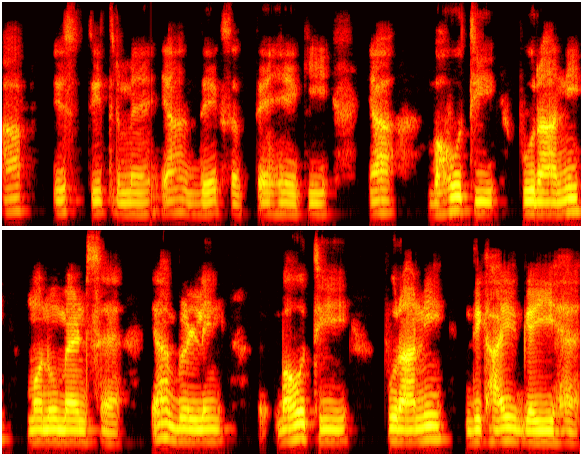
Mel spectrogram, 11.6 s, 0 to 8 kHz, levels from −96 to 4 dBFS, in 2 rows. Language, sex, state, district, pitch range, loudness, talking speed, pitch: Hindi, male, Bihar, Supaul, 110-120 Hz, -22 LUFS, 120 wpm, 115 Hz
